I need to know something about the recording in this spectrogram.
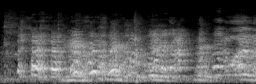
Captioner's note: audience laughing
